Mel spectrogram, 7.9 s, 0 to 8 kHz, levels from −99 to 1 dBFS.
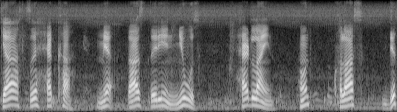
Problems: constant background noise, continuous background conversations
